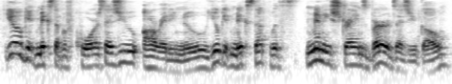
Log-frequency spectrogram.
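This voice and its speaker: A woman reading a children's storybook aloud as host, with theatrical, emphatic delivery and drawn-out phrases. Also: very deep voice, very animated, mellow.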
